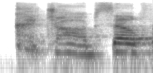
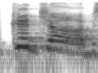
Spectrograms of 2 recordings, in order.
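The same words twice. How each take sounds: First: Good job, self said much softer as a quiet example; quiet demo. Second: Said in the usual way. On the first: Shown as a demonstration. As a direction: softly model the words for the kids. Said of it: "I want you to say".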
